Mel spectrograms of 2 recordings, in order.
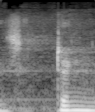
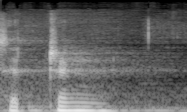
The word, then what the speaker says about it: sedeng: Sedeng ndak sedeng. Sedeng itu apa? Bukan sedeng ya bacanya. Ya, sedeng itu kamu gendeng itu.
